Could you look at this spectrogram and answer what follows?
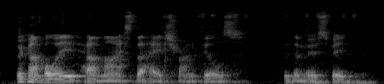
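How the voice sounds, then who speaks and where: With an Australian accent, a man speaks in a dark, mellow tone with vocal fry, and audible room echo is present. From Australia (Perth). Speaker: video game streamer. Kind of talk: casual chat.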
